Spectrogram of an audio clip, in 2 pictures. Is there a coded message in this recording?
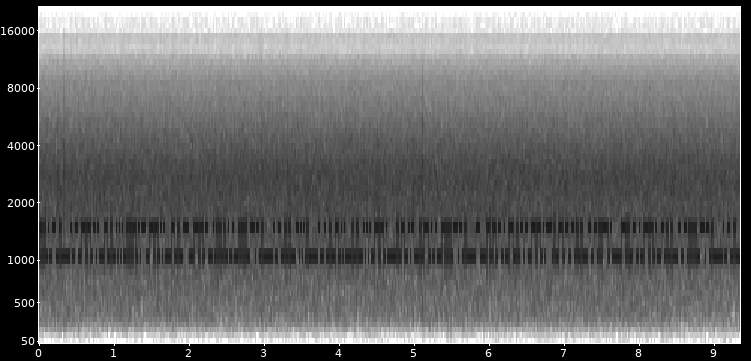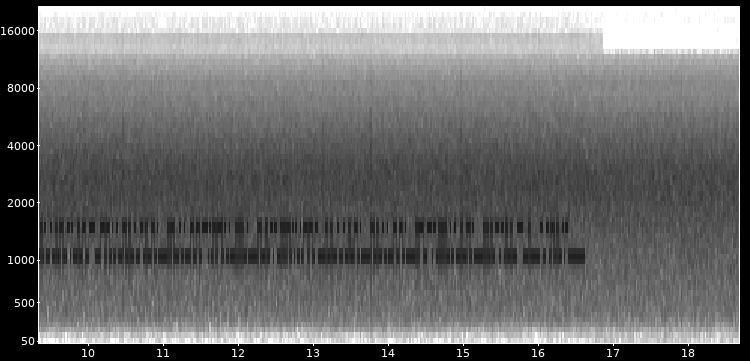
Yes: RTTY (50 baud, 450 Hz shift) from 0.0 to 16.6 s, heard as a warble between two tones, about 1270 Hz centre, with radio static. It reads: … GPYSZ XPO CF6 W4QUX6 WBA4 MIPNL EAI83HP U86 WKQWGWO 077B8 6CLSF V17P8Z Y7F 9IPB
